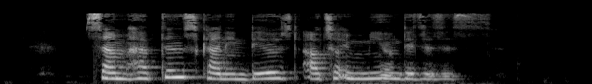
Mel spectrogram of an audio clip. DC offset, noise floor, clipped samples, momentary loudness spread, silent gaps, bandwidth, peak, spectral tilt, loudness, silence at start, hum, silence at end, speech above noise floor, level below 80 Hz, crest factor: under 0.1%; -71 dBFS; under 0.1%; 13 LU; none; 12 kHz; 0 dBFS; -1.5 dB/octave; -20 LUFS; 0.85 s; none; 1.05 s; 51 dB; -68 dBFS; 20 dB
